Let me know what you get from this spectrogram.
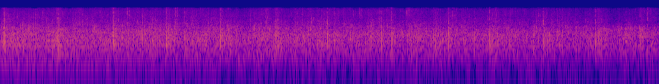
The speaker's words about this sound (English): Would you clap your hands real big and say, "I'm going to help you tonight, Pastor."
